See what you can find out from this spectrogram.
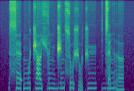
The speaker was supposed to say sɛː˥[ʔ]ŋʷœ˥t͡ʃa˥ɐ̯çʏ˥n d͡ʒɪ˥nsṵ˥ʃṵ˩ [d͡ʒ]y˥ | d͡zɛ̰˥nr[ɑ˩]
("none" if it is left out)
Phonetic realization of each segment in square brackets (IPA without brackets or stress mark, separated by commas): ʔ, t͡ʃ, ɐ˩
